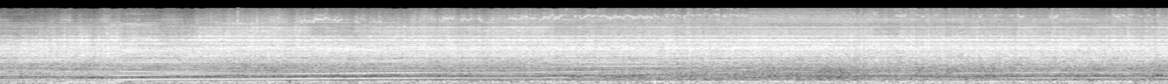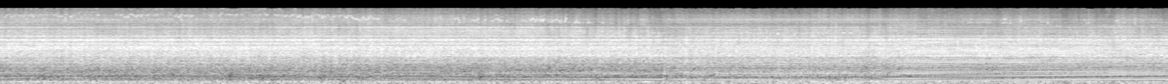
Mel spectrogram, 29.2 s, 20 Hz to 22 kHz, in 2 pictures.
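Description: Formula Yas 3000 single-seater race car engine running at speed, over a loud, steady rush of noise. Its note climbs slowly, drops a little over three-quarters of the way through, then climbs again.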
